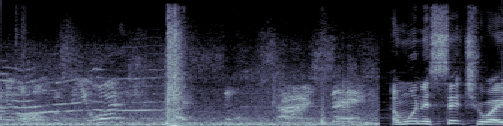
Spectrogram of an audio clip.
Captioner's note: hand slaps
